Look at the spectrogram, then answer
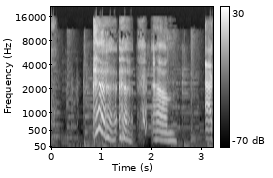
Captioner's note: cough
